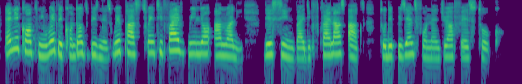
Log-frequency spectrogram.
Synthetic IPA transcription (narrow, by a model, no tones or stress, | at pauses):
ɛnikʰɔ̃mpaniwɛdekʰɔ̃ndɔk̚tbiznɛswepʰastʰwɛ̃ntʰifaɪvmiljɔ̃nanuali | desĩnbaɪdifaɪnãnsak̚t | tːodepɹizɛ̃ntfɔnaɪd͡ʒiɹiafɛstʰɔk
